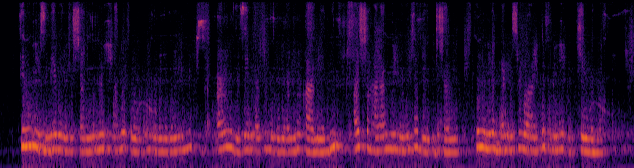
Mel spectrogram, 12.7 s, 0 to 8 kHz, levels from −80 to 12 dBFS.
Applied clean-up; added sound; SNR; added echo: neural separator model SepFormer DNS4.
